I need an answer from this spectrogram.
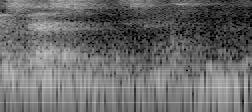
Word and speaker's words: Pisces: Dibacanya Pisces atau jenis ikan.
